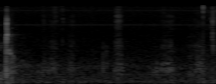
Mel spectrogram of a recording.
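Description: Near silence with faint strokes of a marker pen writing on paper.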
